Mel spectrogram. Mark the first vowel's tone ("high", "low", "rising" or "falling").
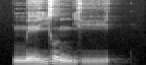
rising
